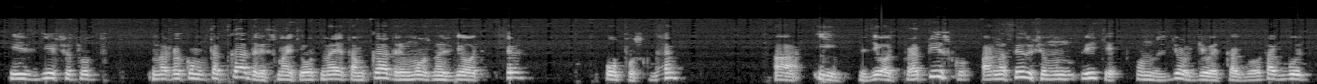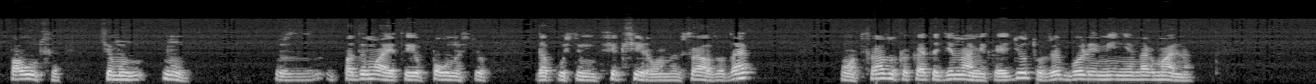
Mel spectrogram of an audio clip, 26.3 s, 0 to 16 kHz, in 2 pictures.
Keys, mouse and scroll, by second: 1.3-1.8 shift+middle drag, 2.4 KP_1, 4.6 r, 7.8 a, 8.3 i, 10.0-26.3 drag.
